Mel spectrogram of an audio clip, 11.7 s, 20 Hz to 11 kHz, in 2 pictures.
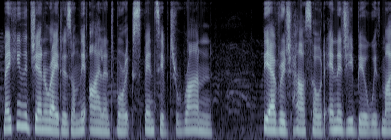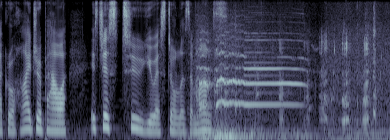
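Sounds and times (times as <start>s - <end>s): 
speech: 0.0s - 3.3s, 4.0s - 9.3s
pigs grunting on Sumba island in Indonesia: 10.5s - 11.7s.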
